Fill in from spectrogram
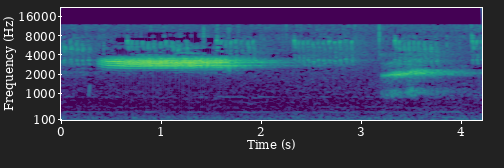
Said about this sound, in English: We head off down the trail, and the birdsong just comes alive. And somehow it sounds different. And really, like, you can hear how lively all the bird song is right now. They have a lot to say. It's like their first communication of the day.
